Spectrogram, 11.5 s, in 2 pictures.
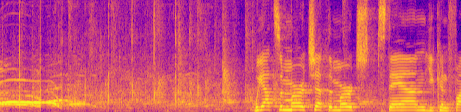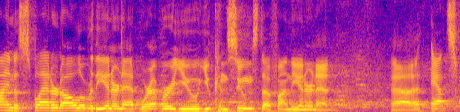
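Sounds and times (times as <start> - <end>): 
audience cheering and applause: 0.0 - 3.3
speech: 3.2 - 11.4.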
